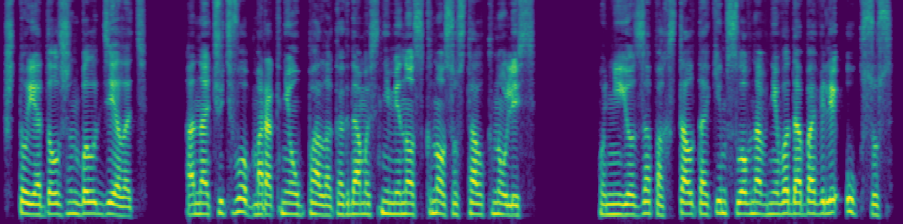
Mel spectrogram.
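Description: A reader playing a werewolf companion from an audiobook, blunt and touchy, his gruff delivery sitting at a middling pitch. the voice is dry and close, with no room around it, and he bristles quickly. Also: little pitch movement, no echo, natural voice. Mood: indignant. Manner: gruff, growling at times. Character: blunt male werewolf, loyal, easily riled. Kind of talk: audiobook character reading.

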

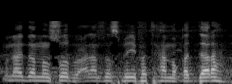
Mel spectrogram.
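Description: A man's voice: fairly high pitch, little pitch movement, racing, gravelly, long reverb tail, highs cut off, crowd noise. A man teaching a grammar lesson as a sheikh, explaining step by step and quizzing his students as he goes.

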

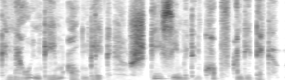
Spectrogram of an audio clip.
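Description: A man narrating a classic children's story in a measured storytelling manner. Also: lowish voice, very animated, gravelly, pushed and bright, slightly rough, dry recording, clean studio sound. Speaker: audiobook narrator.

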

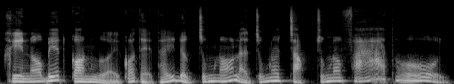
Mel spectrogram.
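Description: A man's voice: fairly low pitch, big pitch swings, moderate pace. A man voicing a fierce old village grandmother who scolds sharply. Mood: grumbling. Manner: scolding, gruff.

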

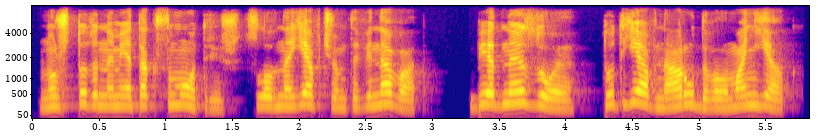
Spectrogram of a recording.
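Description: A woman's voice: a little high, fairly quick, natural voice. A woman reading the lines of a nervous young man who slips into a manic rant in an audiobook. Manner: nervous, faltering, then ranting. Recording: dull lo-fi audio.

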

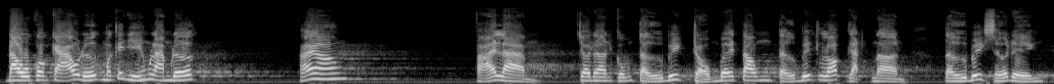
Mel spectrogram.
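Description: A man's voice: high-pitched, a little slow, long pauses, in a large hall. A male Buddhist monk giving a dharma talk to young followers, scolding and urging them on with rhetorical questions.

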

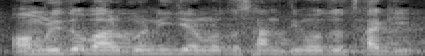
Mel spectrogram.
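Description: A man voicing a humble male envoy of the gods who politely flatters and persuades a king. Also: high-pitched, fast. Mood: persuading.

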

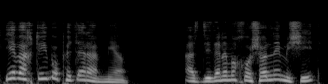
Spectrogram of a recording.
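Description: A man voicing an eager, lively teenage girl in an audiobook, with a high girlish put-on voice and an excited, chattering manner. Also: no room sound. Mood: teasing. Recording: dull, dry audiobook recording.

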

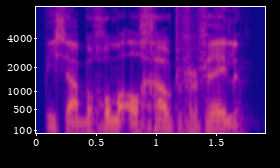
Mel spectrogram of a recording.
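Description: Man reading as a teasing young male student, mid-pitched, dry close sound; storybook role. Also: quick pace, no echo, close to an everyday voice. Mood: wry. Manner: light, teasing, evasive.

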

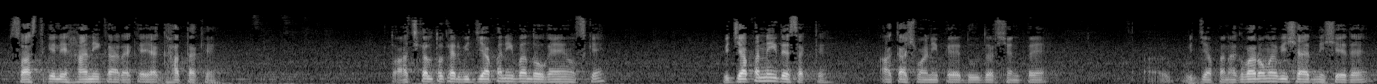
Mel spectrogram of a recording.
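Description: A man's voice: medium pitch, vocal fry. A man giving a lecture on yoga scripture, explaining each term patiently and with many examples. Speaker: yoga philosophy teacher. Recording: long hall reverb with faint noise.

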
